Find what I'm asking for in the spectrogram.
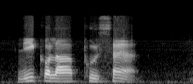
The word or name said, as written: Poussin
